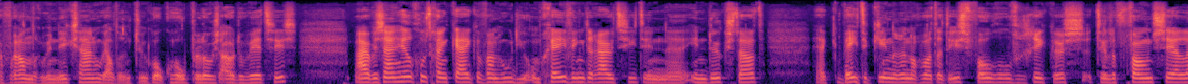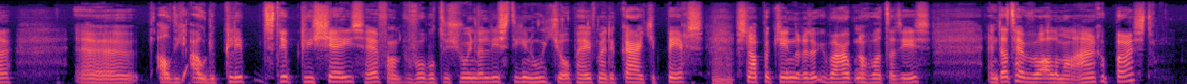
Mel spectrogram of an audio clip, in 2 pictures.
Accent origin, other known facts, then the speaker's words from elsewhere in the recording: Tegelen, Limburg, Netherlands; ik kom uit Tegelen, dat is een klein dorpje in Limburg. En ik ben geboren in, heel lang geleden.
